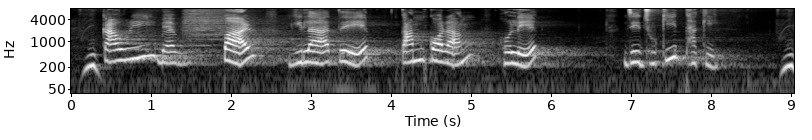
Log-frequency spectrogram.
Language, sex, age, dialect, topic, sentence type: Bengali, female, 18-24, Rajbangshi, banking, statement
